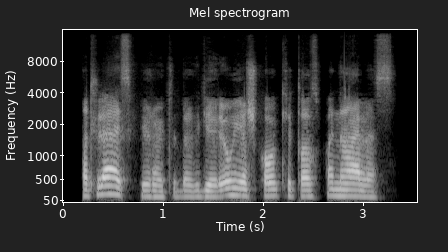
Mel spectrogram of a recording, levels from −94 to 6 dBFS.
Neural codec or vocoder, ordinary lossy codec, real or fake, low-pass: codec, 44.1 kHz, 2.6 kbps, DAC; AAC, 64 kbps; fake; 14.4 kHz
